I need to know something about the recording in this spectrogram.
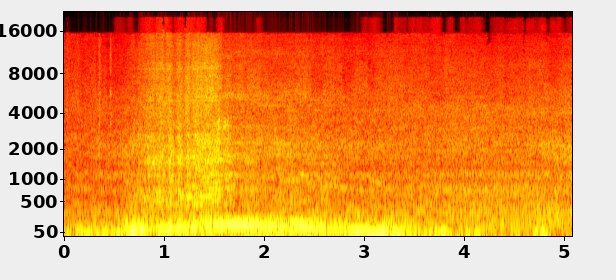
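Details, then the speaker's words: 2002 Nissan Altima, four-cylinder, codes P0507, after replacing all four ignition coils and spark plugs: revs climb sluggishly and fall away with an uneven, stumbling beat and shaking; low compression in cylinder three or four suspected, heavy smoke. "shakes looks like there is not enough compression here in cylinder three or cylinder four the smoke is horrible"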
